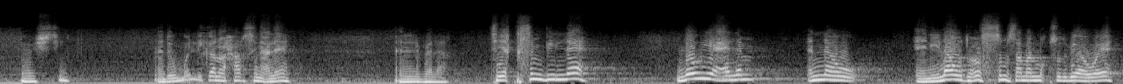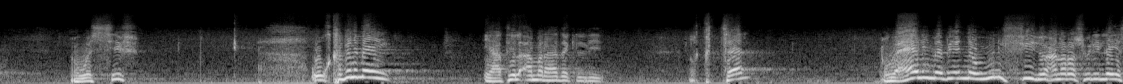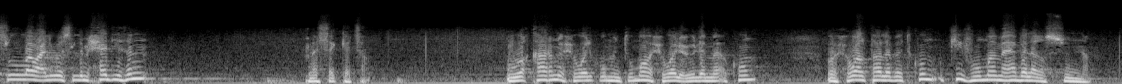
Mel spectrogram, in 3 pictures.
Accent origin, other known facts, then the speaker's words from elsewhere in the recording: Morocco; شحال الآن عندنا في المغرب من الدكاترة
